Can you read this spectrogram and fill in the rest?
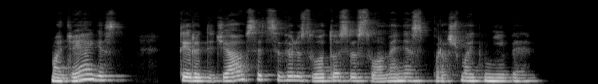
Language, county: Lithuanian, Vilnius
